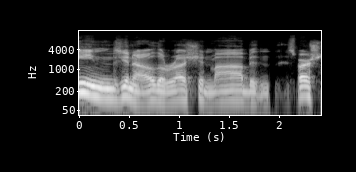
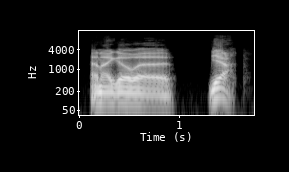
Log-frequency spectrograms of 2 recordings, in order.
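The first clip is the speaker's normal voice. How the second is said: plain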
